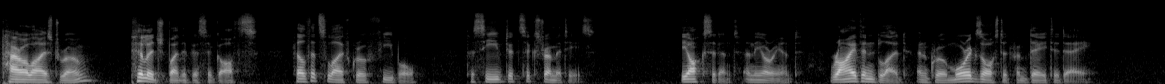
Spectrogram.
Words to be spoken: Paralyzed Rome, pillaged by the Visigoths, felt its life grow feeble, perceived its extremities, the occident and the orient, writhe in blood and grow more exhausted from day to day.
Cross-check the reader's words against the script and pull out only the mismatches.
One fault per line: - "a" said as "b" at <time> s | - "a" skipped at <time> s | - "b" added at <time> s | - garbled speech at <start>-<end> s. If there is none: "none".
none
